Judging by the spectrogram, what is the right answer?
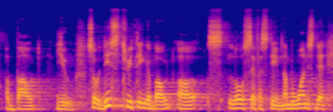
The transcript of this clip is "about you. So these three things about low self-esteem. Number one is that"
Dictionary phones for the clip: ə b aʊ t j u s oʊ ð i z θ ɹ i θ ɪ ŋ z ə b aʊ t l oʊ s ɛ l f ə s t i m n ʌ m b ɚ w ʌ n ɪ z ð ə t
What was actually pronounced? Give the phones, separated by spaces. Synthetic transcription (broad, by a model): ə b aʊ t j u s oʊ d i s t ɹ i t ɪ ŋ ə b aʊ t l oʊ s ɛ f ə s t i m n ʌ m b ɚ w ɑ n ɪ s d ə t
